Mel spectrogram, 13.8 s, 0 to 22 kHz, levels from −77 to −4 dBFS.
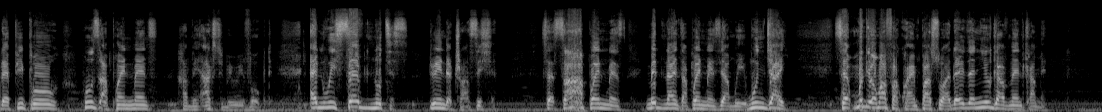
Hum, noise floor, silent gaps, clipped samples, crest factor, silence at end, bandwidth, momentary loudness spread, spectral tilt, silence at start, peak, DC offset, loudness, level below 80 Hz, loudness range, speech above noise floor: none; -54 dBFS; none; under 0.1%; 18 dB; 0 s; 16 kHz; 13 LU; -3.5 dB/octave; 0 s; -14 dBFS; under 0.1%; -29 LUFS; -54 dBFS; 5 LU; 23 dB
